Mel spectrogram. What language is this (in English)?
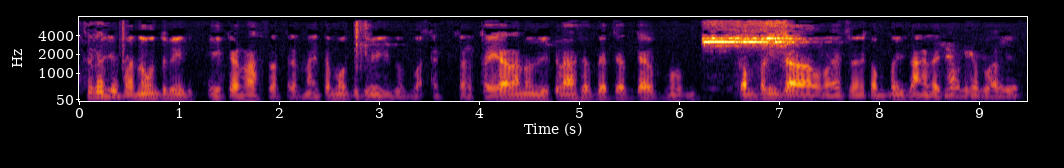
Marathi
